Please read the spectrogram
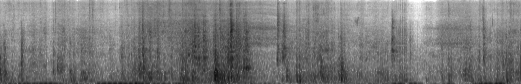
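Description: Rummaging by hand through a bin of electrical scrap: plastic fittings, cables and a cardboard box being shifted, with a run of knocks, clicks and scraping.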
